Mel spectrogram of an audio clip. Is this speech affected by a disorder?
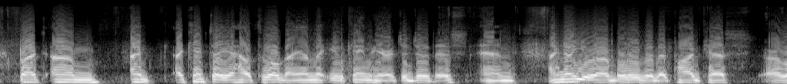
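No.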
